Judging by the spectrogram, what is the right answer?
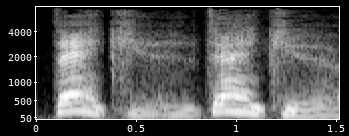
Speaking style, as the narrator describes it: the blind man croaked monotonously

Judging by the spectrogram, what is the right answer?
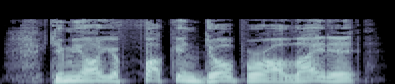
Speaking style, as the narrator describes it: screamed

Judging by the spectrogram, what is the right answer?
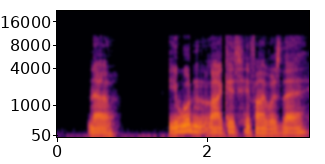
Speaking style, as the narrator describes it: he said

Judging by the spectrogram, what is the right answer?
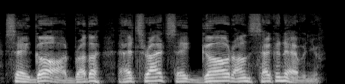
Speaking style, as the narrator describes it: bellowing

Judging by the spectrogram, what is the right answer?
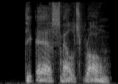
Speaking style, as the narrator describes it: said Saphira, and she growled ever so slightly

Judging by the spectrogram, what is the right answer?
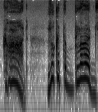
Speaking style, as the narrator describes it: she cried in a choked voice

